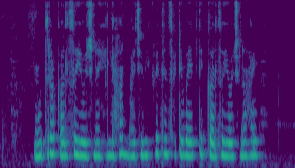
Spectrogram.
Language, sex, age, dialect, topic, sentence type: Marathi, female, 25-30, Northern Konkan, banking, statement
